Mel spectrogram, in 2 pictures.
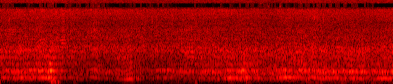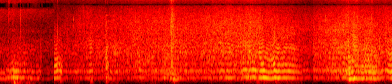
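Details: Apiary honey bees humming steadily while a hive is inspected. The drone gets louder and busier in the second half, with scattered clicks and knocks from the handling.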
